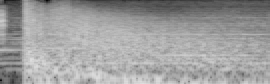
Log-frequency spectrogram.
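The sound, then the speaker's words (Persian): A sudden heavy boom of artillery cannon fire erupts after a brief quiet moment, then rolls on as a loud, broad rumble that slowly fades without fully dying away. “کجاست آن گوش شنوایی که بشنود آوای تسبیحی را که از نای بلند توپهای ما برمی آید؟”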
